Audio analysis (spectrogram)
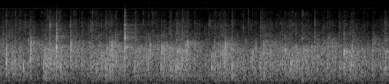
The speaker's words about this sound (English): Today, the service was not good. I said, today, the service was not good. The way you are clapping tells it all.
